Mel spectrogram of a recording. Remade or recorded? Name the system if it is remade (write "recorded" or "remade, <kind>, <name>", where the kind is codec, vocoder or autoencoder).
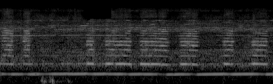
recorded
